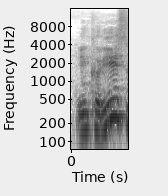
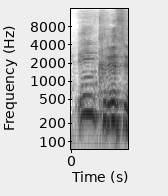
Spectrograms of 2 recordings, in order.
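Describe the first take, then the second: First: The stress is on the second syllable. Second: The stress is on the first syllable. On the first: It is used as a verb. "increase 하면 증가하다" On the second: It is used as a noun. "increase 이러면 증가"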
